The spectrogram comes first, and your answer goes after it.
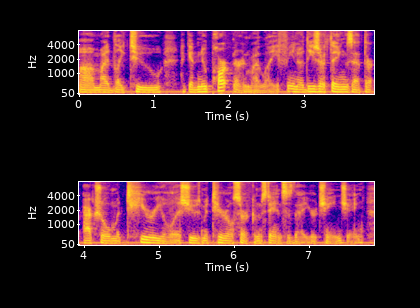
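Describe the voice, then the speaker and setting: The man's voice sits fairly low, with ordinary pitch variation. Vocal fry comes through. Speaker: recovery and personal development coach. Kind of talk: solo talking-head coaching talk. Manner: fast; casual with many filler words.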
